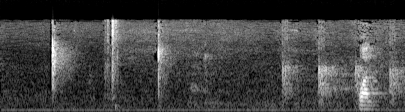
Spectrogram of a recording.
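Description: Snooker balls knock together with a click.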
